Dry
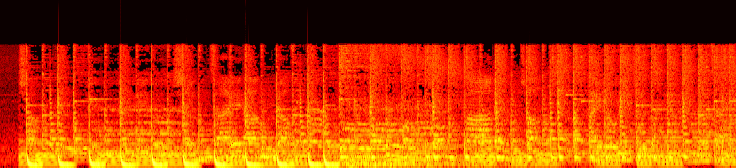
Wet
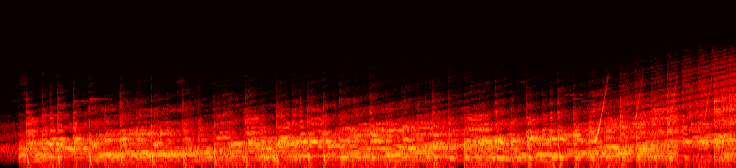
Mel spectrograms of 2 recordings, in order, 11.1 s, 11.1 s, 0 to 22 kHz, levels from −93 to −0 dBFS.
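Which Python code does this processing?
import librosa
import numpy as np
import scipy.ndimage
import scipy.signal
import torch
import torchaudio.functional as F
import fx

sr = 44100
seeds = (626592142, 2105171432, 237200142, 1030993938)

y = scipy.signal.sosfilt(scipy.signal.butter(4, 200.0, 'highpass', fs=sr, output='sos'), x)
y = fx.spec_paint(y, sr, seeds[0], shape='rise', start_s=8.93, length_s=0.2, low_hz=510.0, high_hz=4400.0, level_db=-23.0)
y = scipy.signal.sosfilt(scipy.signal.butter(2, 7300.0, 'lowpass', fs=sr, output='sos'), y)
y = fx.tilt_eq(y, sr, slope=-1.5)
y = 10.0 ** (-22.0 / 20.0) * np.tanh(y / 10.0 ** (-22.0 / 20.0))
y = fx.peak_eq(y, sr, hz=720.0, db=-5.5, octaves=2.3, at=(2.42, 3.71))
y = fx.fixed_phaser(y, sr, hz=650.0, stages=4, at=(10.17, 10.71))
y = fx.echo_wet_highpass(y, sr, ms=519, feedback_pct=70, hz=1400.0, wet_db=-9.5)
y = fx.filter_sweep_lowpass(y, sr, from_hz=660.0, to_hz=2800.0, start_s=8.74, end_s=10.9, q=0.94)
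y = fx.comb_cascade(y, sr, direction='rising', hz=0.32)
y = F.gain(torch.from_numpy(y), -2.5).numpy()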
